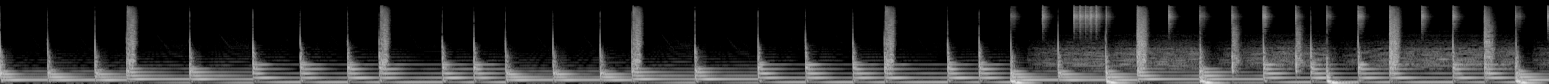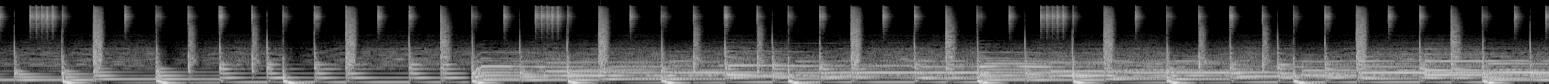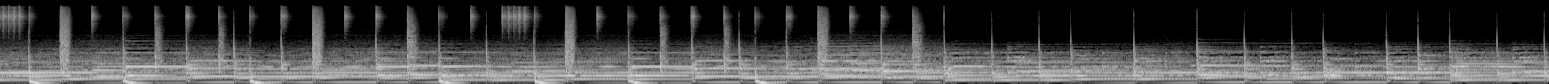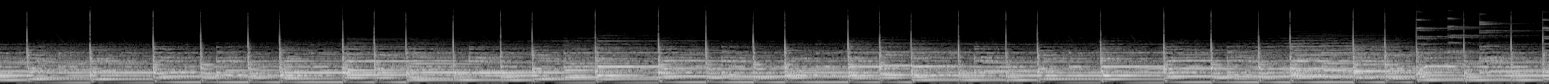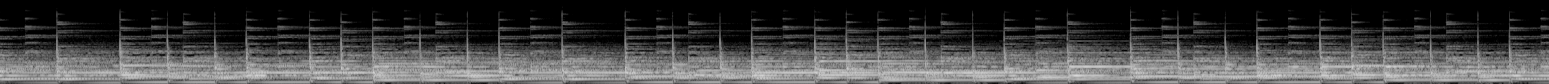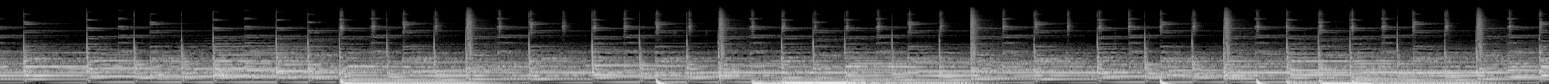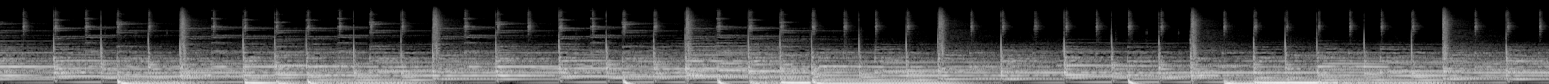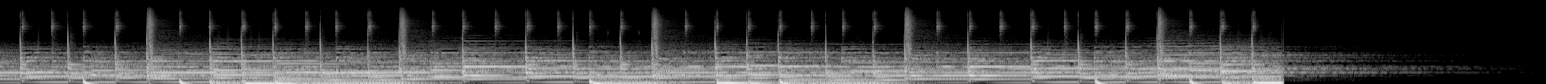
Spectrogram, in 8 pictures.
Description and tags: The Lair
adventure, dark, lair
